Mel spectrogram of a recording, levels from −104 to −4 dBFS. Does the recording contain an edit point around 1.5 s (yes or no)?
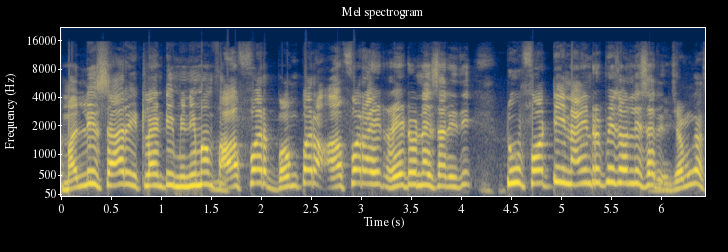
yes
